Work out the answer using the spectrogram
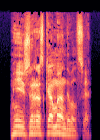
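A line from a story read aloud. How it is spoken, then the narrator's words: Growling guard captain. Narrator (Russian): прорычал капитан охраны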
